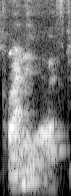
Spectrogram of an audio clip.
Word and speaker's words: PrimaLoft: It's pronounced Primaloft and I didn't know that until I interviewed there.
